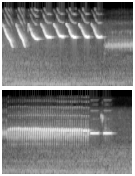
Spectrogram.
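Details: Canary song meant to coach other canaries: six quick falling whistles, then a long low buzzing trill that swells and ends abruptly.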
